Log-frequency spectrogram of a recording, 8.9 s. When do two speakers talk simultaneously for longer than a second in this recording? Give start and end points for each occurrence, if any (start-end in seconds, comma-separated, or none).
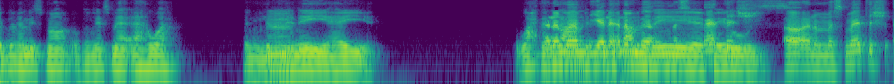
5.4-7.9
